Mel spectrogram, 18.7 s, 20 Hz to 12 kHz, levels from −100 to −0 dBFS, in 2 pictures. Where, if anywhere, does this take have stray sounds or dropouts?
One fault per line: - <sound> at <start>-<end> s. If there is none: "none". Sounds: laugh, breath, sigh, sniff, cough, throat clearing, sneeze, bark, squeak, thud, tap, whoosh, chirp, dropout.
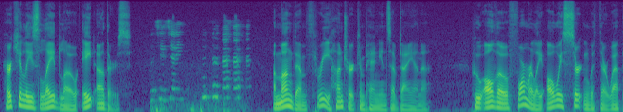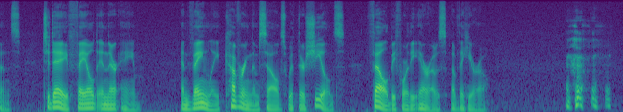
- laugh at 2.3-3.8 s
- laugh at 17.8-18.5 s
